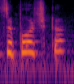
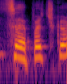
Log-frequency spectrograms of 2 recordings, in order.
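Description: First: The word is said in standard Russian. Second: The word is said with a Jewish accent. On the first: This is the usual form of the word. "вместо" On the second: This is how the locals said it. "Все русские и украинцы говорили с еврейским акцентом"

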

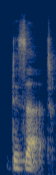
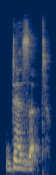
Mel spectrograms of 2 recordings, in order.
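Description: First: The stress is on the second syllable. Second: The stress is on the first syllable. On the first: It means a sweet dish after a meal. "A ta výslovnost je taková měkčí" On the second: It means a large dry land. "A i ta výslovnost je taková tvrdá"

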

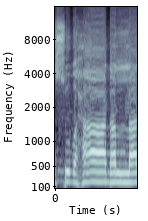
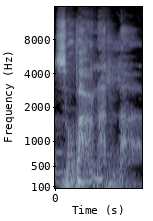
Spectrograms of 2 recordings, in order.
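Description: First: The phrase is said loudly and fully voiced. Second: The phrase is said quietly, barely voiced. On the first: The person praises with enthusiasm. The speaker calls it right. "কেউ জোরে বলছে" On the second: The person is hesitant to praise aloud. The speaker calls it wrong. "আর কেউ বলছে সুবহানাল্লাহ, আওয়াজই বেড়াই না"

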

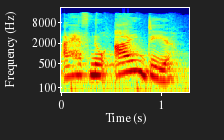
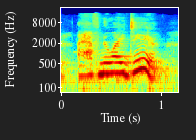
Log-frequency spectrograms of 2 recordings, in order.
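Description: First: The stress in idea is on the first syllable. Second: The stress in idea is on the second syllable. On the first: The speaker calls it wrong. "Tuyệt đối không nói là" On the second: The speaker calls it right. "Hãy nhớ là idea có trong âm và âm tiết thứ hai. Cho nên chúng ta hãy nói là"

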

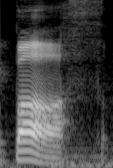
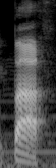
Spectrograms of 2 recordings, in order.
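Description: First: Bath is said in a southern English accent. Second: Bath is said in a northern English accent. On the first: "I say bath" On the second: "people in the north of England say bath"

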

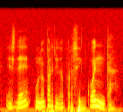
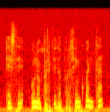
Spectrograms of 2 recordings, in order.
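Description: The two takes are said the same way.

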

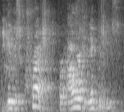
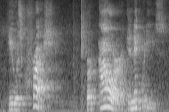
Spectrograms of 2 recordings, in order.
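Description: First: It is read plainly, without added emphasis. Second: It is read with strong emphasis on certain words. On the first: "I just kind of read through it right there" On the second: "Now I'm going to reread it with certain emphases"

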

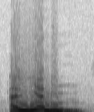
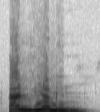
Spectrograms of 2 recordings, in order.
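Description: No difference in how they are said.

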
